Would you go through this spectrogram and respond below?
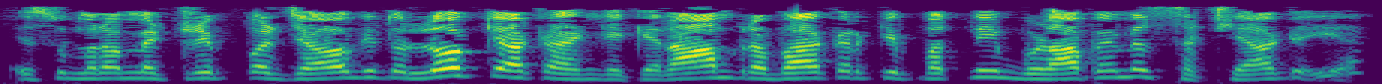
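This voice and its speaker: A man's voice: sits high, fast talker, no room sound, lo-fi sound, natural voice. A man playing a stern, scolding old patriarch in a family audio story, domineering and indignant.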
